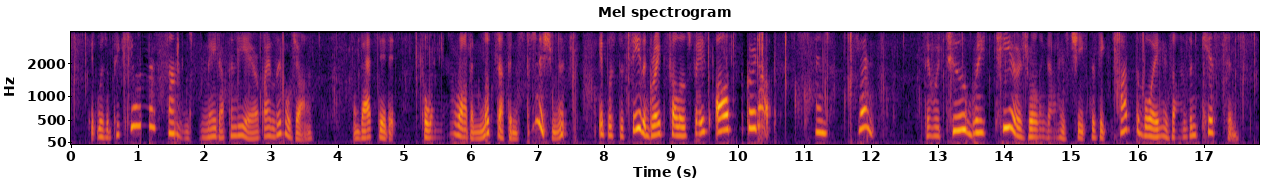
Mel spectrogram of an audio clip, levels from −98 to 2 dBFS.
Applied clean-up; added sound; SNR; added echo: neural separator model SepFormer WHAM!.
